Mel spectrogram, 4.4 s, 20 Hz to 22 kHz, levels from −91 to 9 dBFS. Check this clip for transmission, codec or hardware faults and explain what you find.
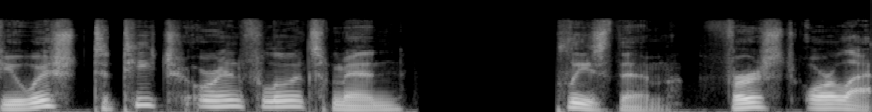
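One fault is audible: a clipped start after a pause, from 2.33 to 2.79 s. After a 0.31 s gap, the output path evidently dropped into a low-power state and needed time to wake and relock. About 0.46 s of speech is lost, so the sound resumes abruptly without its opening portion.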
